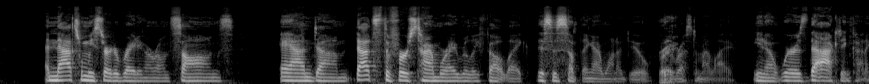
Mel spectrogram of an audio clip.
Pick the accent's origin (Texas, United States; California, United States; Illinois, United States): California, United States; Los Angeles; also born or lived in Torrance, California / Seattle, Washington; I'm from here, born and raised, California.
